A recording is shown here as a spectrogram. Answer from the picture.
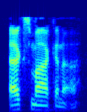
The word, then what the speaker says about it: Ex Machina: So I had to go to the Merriam-Webster website and listen to it pronounced. Hang on. Machina. Ex Machina.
